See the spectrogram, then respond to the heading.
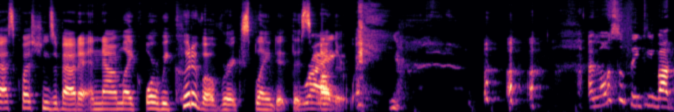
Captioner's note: laughter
